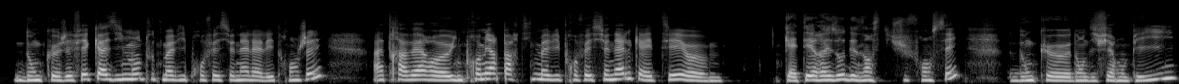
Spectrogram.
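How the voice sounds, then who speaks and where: At a moderate pace, a woman speaks with medium pitch, ordinary pitch variation and a dark, mellow tone. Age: 40s. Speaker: cinema director and programmer. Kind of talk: interview. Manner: halting.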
